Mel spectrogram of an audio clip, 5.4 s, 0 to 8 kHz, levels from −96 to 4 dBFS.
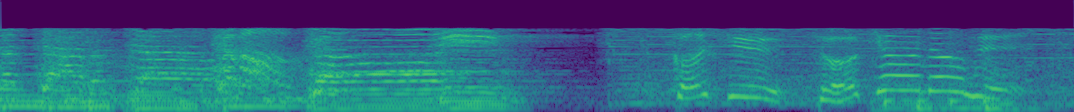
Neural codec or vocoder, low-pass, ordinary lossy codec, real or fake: none; 7.2 kHz; AAC, 16 kbps; real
